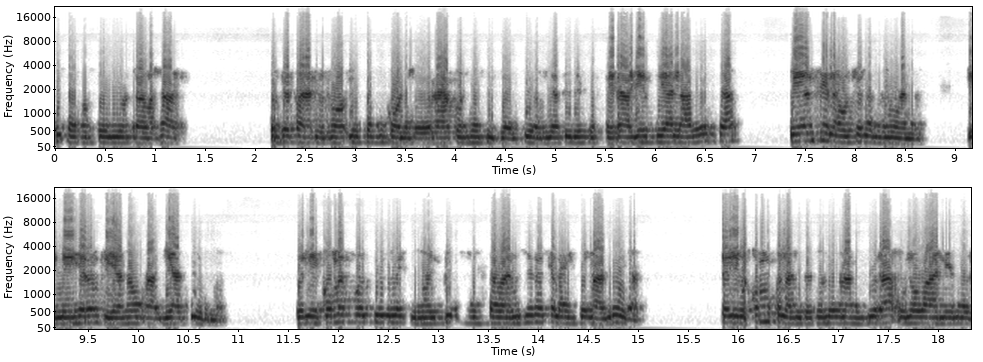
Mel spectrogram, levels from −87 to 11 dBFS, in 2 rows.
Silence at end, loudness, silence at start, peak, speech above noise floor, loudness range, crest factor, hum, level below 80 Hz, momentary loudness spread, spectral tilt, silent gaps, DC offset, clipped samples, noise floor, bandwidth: 0 s; -6 LUFS; 0 s; 0 dBFS; 62 dB; 2 LU; 8 dB; none; -44 dBFS; 6 LU; -4 dB/octave; none; under 0.1%; 1%; -68 dBFS; 18 kHz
